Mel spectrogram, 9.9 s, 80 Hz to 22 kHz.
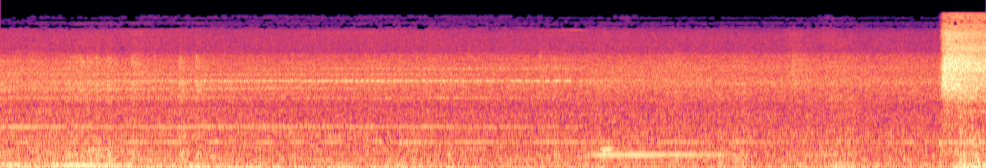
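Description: Keio 7000 series train's Hitachi IGBT inverter whining as the train brakes into the station, its tones falling in pitch over the running rumble. Near the end a sudden loud burst of compressed-air hiss as the train comes to a stop.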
